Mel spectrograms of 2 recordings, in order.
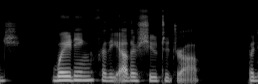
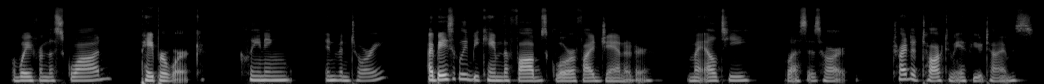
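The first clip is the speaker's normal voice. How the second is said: plain reading voice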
